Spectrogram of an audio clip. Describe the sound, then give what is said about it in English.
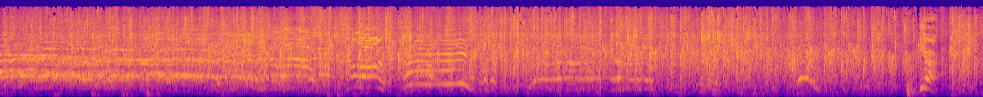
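Audience applauding and whooping for a comedian guest: steady loud clapping for about fifteen seconds, with high cheers and woohoos rising over it. “Put your hands together and make incredible woohooing noises for the one, the only, Fern Brady!”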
